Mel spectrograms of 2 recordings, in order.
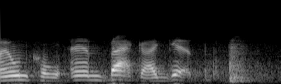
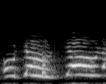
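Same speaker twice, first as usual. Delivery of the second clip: high, rising frantic plea, louder at the end; terrified pleading; 14 semitones higher, 5 dB louder, slower than usual. Acted. Clerk begging her attacker, panicked high pleading. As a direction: beg for your life as the blow comes.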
